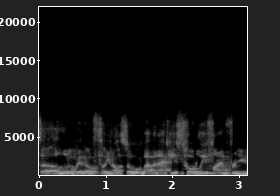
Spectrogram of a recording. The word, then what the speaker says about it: Wabanaki: in the Abenaki dialects, they would actually translate it as Wabanakig. So they wouldn't have that chkwa at the beginning of it.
